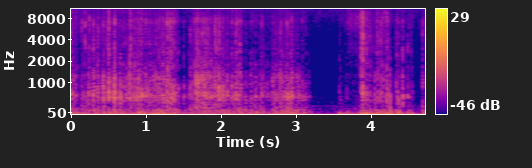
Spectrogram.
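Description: Long nails scratch fast and slow across the top and front of an iridescent, textured holographic vinyl zippered cosmetic pouch. The result is a dense, low, rumbling scrape with quick crackly strokes that dips briefly quiet just past three seconds, then returns slightly louder.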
